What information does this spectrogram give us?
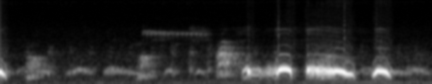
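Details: Spotted dove performing chiêu and thúc cooing: soft broken murmuring notes build into loud, mellow, arched coos, including one long falling coo, with faint extra clicks in the background.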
